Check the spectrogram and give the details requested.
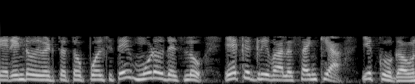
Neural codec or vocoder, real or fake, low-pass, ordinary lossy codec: none; real; 3.6 kHz; none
